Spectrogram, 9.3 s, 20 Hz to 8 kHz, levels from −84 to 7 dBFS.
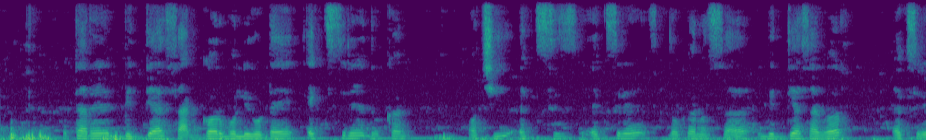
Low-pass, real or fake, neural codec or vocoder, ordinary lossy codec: none; real; none; none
